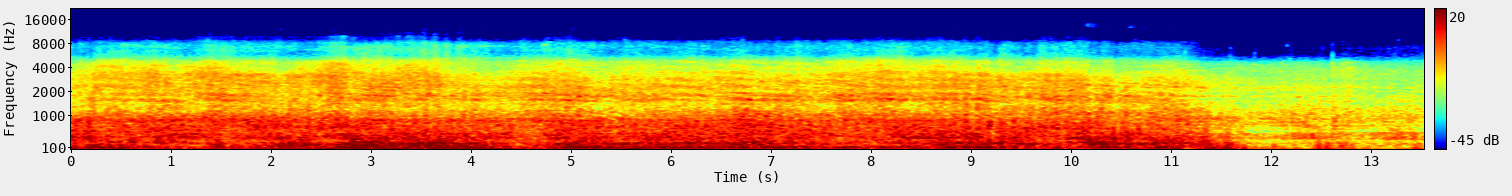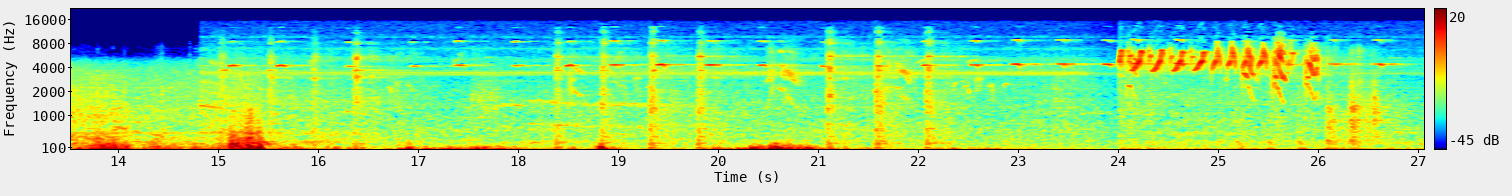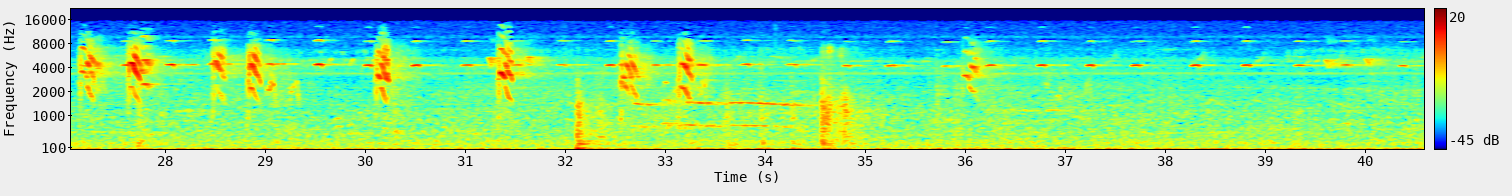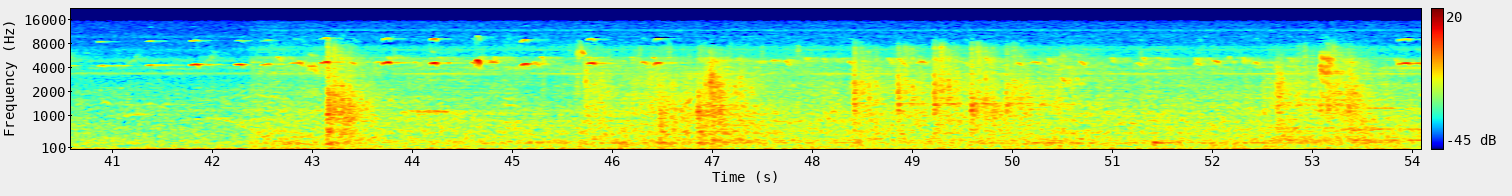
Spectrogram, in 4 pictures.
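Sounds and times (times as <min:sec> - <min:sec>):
birds chirping: 0:14.8 - 0:54.0.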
